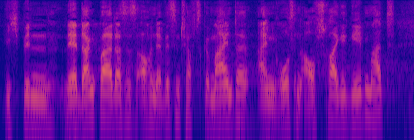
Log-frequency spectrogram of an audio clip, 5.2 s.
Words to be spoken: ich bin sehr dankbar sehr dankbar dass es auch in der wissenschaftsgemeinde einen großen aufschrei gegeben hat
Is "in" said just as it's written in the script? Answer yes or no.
yes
